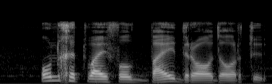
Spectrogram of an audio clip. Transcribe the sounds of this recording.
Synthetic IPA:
ʔɔnχətwɐjfəlˠtbəjdrɑːdɑːrtṵ

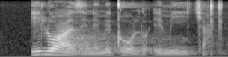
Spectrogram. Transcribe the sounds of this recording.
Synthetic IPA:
ilwazinemiǃɔndʱɔ̰ʔemiːt͡ʃʰʼa

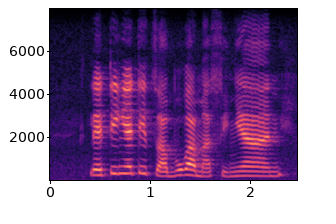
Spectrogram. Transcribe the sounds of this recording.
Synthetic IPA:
letʼiɲetʼid̥z̥ʱaɓuk̬ʼamasiɲaːni

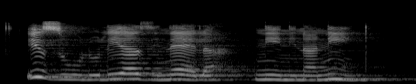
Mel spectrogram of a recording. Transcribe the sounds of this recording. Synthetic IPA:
izululijazinɛlanininaniːni

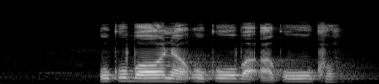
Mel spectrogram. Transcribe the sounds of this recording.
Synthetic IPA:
ukʼuɓɔnaʔukʼuɓa̰ʔakʼuːkʰɔ

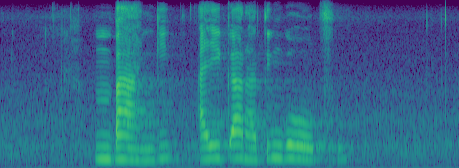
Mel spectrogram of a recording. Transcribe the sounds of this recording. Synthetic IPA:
mbaŋɡi | ajikaɾ̤atiŋɡoːp̪fʰu

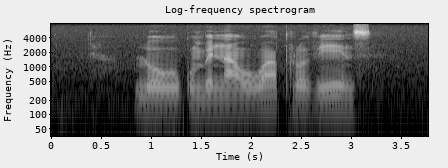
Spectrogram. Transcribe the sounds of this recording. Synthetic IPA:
lowukumbɛnawuwapʰroviːnt͡si̥

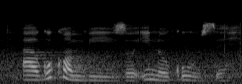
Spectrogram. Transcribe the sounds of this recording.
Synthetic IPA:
ak̬ukʰombʱizɔʔinok̬ʼuːzɛ

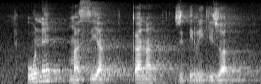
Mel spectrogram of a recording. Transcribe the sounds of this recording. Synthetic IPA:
ɦunɛmasijakʼanazʷit̪ʼirikʼizʷwa

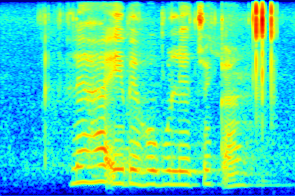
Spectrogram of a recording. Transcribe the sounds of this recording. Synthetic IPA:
lɪɦaʔɪbɛɦʊbʊlet͡sʼɪkʼa

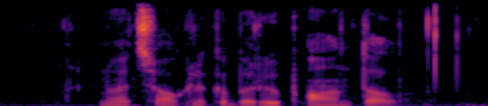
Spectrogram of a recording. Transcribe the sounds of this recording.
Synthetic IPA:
nuətsɑːkləkəbəɾupʰɑːntɐ̰lˠ

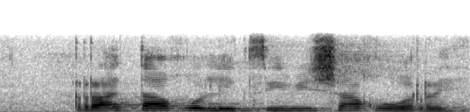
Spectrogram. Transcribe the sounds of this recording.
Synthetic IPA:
ratʼaɣʊlɪt͡sʼɪbiʃaɣʊːrɪ

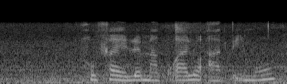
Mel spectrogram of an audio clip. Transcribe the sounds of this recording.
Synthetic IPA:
χʊfaɛlwɛmakʼwalɔʔapʼḭmɔ

